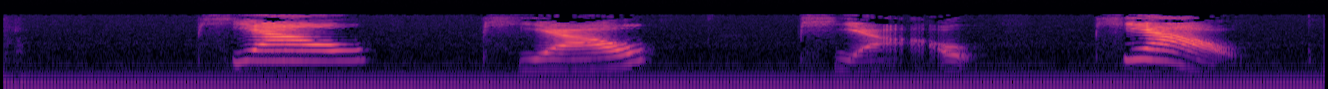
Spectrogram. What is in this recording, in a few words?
"piao", chinese pinyin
